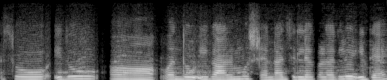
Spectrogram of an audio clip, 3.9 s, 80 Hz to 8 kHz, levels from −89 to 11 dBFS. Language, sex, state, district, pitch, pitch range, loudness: Kannada, female, Karnataka, Dharwad, 210 Hz, 205-220 Hz, -16 LUFS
